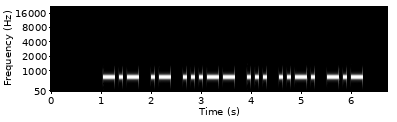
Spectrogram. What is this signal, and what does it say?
Morse code, heard as a keyed tone, about 16 wpm, 700 Hz. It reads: KA3SFK
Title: USA Call Signs - 4x Character Spacing - 15wpm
